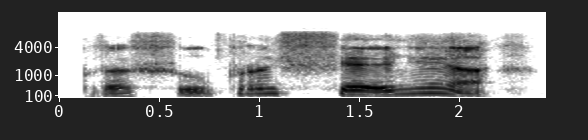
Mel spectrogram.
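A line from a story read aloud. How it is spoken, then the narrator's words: Furious roar. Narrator (Russian): взревел премьер-министр, чуть ли не топая ногами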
